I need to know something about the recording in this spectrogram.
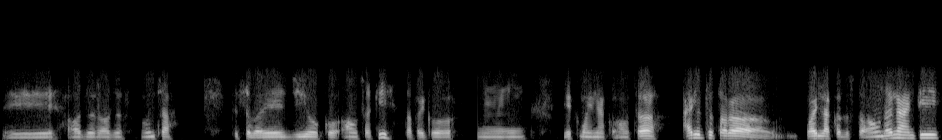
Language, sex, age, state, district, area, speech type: Nepali, male, 30-45, West Bengal, Darjeeling, rural, conversation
